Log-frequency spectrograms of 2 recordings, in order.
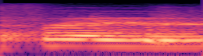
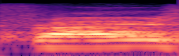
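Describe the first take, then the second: First: The first vowel sounds like 'fray'. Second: The first vowel sounds like 'fry'. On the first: The speaker calls it wrong. "not the frayers" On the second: The speaker calls it right. "The fryers"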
